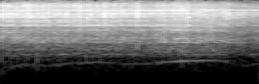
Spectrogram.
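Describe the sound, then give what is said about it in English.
A kitchen blender runs steadily for about two seconds, a loud, even whirring motor drone with no break or change in speed and no talking over it. “I spent the next few hours in the kitchen boiling and blending”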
